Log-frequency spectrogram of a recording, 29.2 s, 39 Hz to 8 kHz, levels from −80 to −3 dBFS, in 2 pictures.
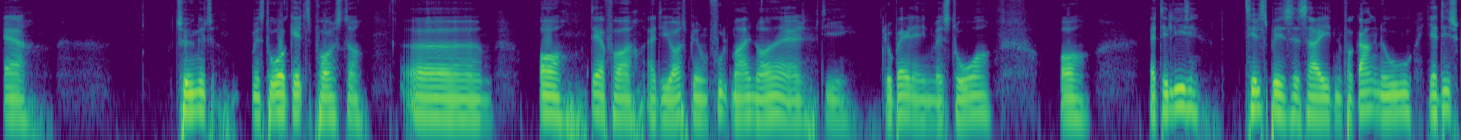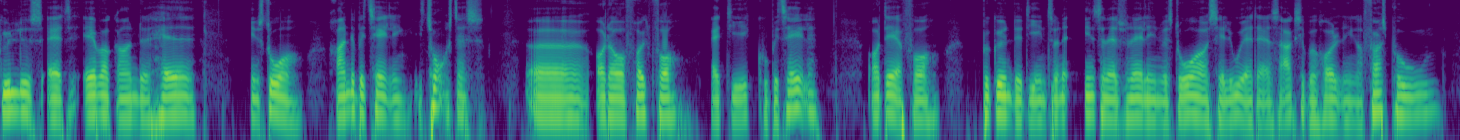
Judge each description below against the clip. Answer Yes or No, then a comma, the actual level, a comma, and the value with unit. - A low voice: Yes, low, 100 Hz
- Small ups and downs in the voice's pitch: Yes, narrow, 2.3 semitones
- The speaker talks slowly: Yes, slow, 140 wpm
